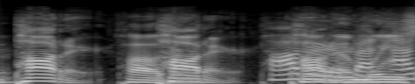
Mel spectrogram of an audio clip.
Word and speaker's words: Potter: Oh, by the way, how do you pronounce Harry Potter? I sound more like an American. Potter. Yeah, that's American. Potter. Potter. Potter. Potter Potter. So those T's in the middle of a word, Americans will tend to do it.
